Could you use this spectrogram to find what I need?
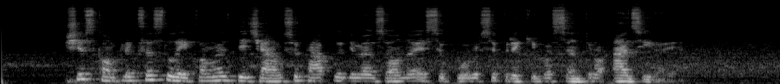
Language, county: Lithuanian, Panevėžys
